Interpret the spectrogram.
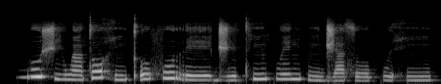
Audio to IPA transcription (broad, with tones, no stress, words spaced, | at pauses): bo˦ ʃi˨wã˨tɔ˦ hĩ˨kʼo˦ fo˦reː˨d͡ʒɪ˨ tʰĩ˦kʷeː˦ŋpĩ˨ d͡ʒa˨soː˨kʷɪ˦˨ hĩ˦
